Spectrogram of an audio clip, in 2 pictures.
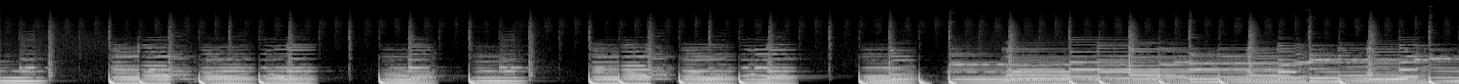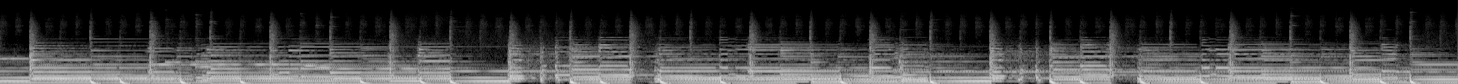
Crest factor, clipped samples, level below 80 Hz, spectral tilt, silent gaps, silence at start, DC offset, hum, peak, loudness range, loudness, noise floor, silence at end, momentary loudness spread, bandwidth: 16 dB; under 0.1%; -24 dBFS; -8.5 dB/octave; none; 0 s; under 0.1%; none; 0 dBFS; 3 LU; -17 LUFS; -51 dBFS; 0 s; 5 LU; 11.5 kHz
